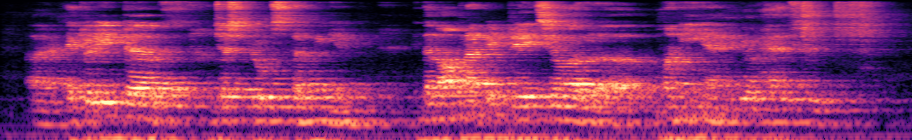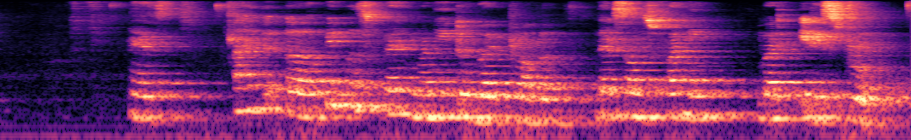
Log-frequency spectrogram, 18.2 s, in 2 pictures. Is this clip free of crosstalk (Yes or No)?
Yes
